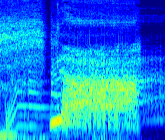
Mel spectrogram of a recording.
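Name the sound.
screaming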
